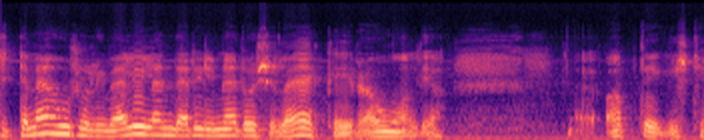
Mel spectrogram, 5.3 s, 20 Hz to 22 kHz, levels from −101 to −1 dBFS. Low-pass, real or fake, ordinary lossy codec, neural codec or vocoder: 19.8 kHz; real; none; none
